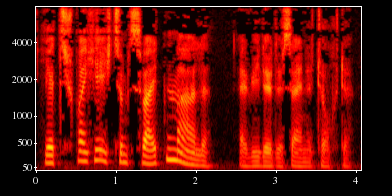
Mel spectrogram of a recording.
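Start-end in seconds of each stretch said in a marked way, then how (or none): 0.1-2.2 put-on high, eerie girl's voice; eerie princess voice.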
